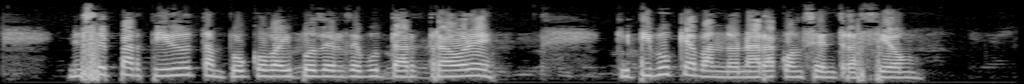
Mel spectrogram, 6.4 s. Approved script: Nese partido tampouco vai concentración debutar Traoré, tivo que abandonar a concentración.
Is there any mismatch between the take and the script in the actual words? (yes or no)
yes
